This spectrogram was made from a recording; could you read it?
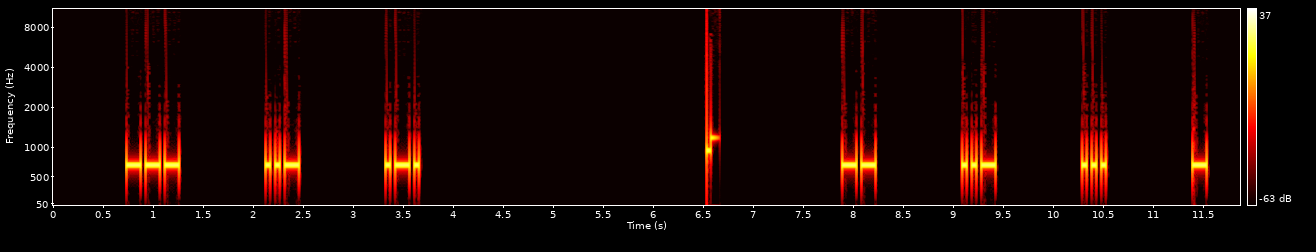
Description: Morse code, heard as a keyed tone, about 25 wpm, spaced as for 9 wpm, 700 Hz. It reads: OUR MUST
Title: 6x Character Spacing - Top 300 Words - 25wpm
